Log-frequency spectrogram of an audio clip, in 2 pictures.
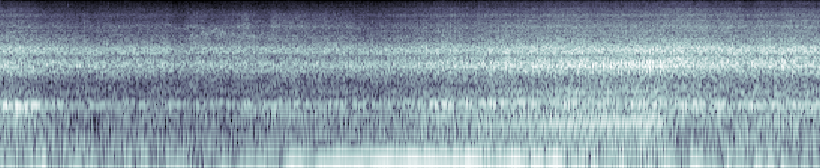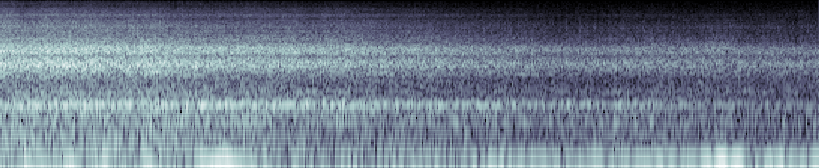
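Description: Dirt bike engine running on the move, with heavy wind rushing over the helmet-mounted microphone. The engine note fades about halfway through and the sound eases off toward the end as the bike slows.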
